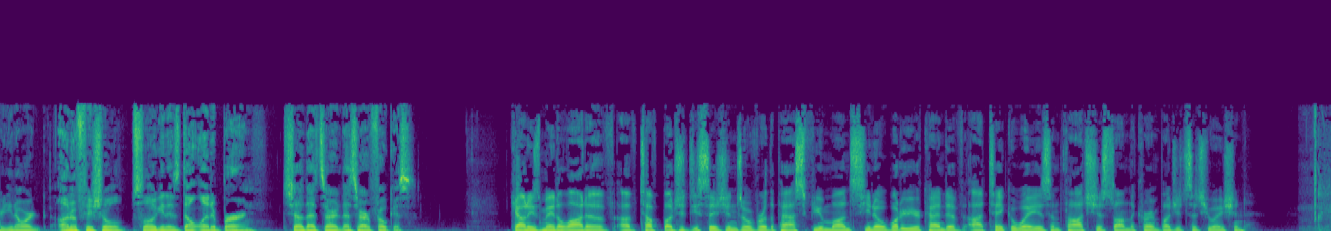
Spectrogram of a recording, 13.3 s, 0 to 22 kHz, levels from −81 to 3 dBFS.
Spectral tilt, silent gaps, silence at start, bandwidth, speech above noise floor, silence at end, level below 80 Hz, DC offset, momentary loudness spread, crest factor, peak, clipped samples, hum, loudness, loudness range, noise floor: -4.5 dB/octave; none; 0 s; 12.5 kHz; 38 dB; 0 s; -36 dBFS; under 0.1%; 6 LU; 14 dB; -2 dBFS; under 0.1%; none; -15 LUFS; 3 LU; -53 dBFS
